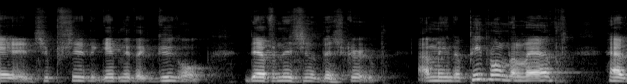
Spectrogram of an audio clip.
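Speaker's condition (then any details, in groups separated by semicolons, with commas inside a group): Cerebral palsy; power wheelchair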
